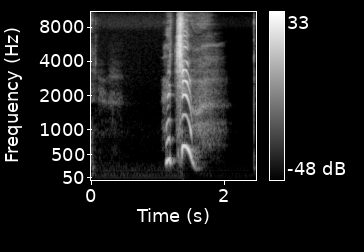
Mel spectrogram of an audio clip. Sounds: Sneeze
